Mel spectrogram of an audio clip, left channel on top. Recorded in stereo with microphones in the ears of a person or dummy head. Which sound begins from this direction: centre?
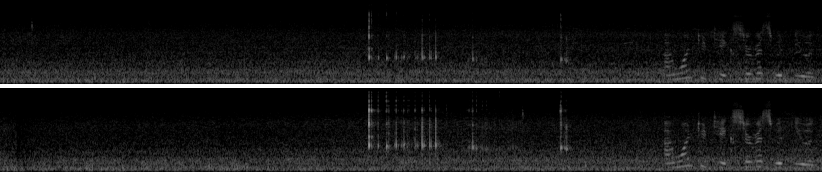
A woman speaking, at 6.6 s.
